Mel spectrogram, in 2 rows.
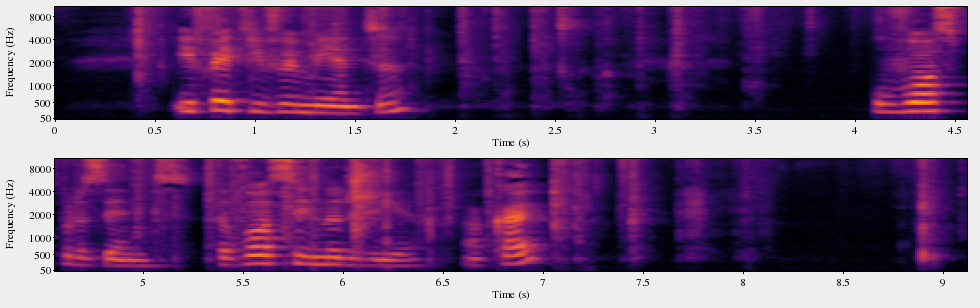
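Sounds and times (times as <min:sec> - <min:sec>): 
tarot card brushing and tapping on a table: 0:00.4 - 0:03.9, 0:04.7 - 0:08.2
speech: 0:00.6 - 0:01.9, 0:04.1 - 0:07.2.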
